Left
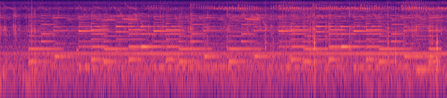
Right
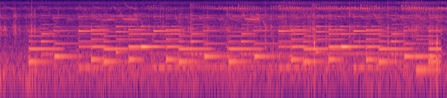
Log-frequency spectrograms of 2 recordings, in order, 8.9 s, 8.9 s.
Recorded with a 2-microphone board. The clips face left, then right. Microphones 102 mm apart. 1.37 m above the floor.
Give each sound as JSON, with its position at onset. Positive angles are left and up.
{"t": 0.6, "sound": "a piano", "side_deg": -25}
